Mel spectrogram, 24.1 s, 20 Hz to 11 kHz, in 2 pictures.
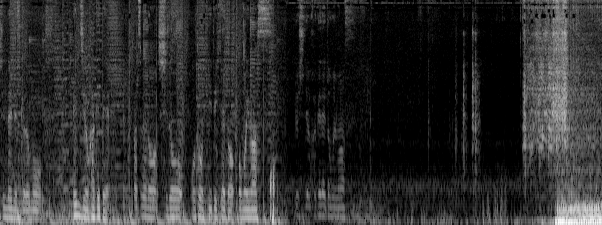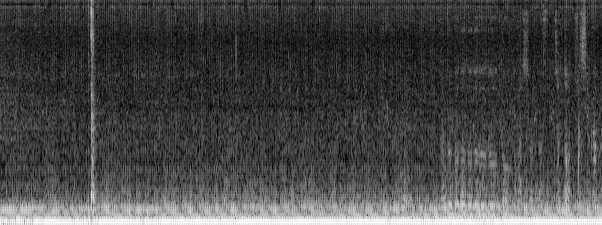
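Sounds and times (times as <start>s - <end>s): car engine starting and idling: 10.4s - 24.0s
sharp click: 13.8s - 14.1s.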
